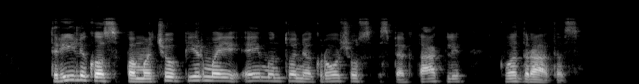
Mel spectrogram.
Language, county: Lithuanian, Kaunas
